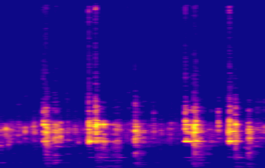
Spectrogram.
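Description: A spoon scrapes and clinks against a pot while stirring beef curry (gorur mangsho kosha), five or six distinct metallic strokes in an irregular rhythm, close and fairly quiet with no talk.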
